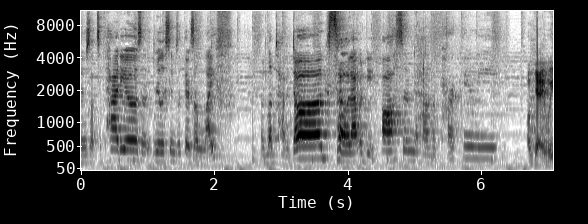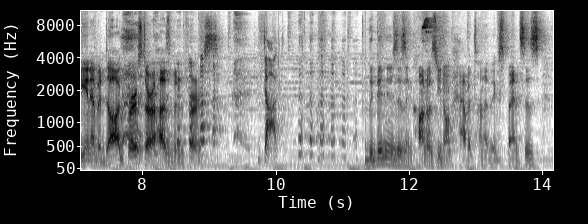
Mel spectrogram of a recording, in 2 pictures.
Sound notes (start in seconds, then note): 10.2 laughs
